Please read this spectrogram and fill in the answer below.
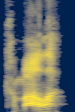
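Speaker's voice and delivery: "Kamala" said kuh-MAH-la, stress moved off the first syllable; mispronounced Kamala. Retold or imitated. Host quoting an intentional mispronunciation, "Kamala" as kuh-MAH-la. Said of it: "intentionally mispronouncing her name".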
